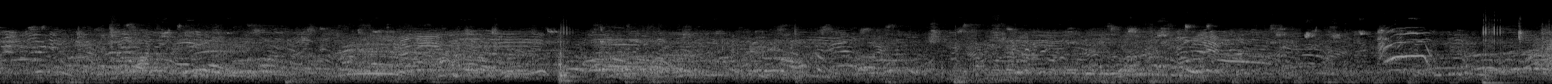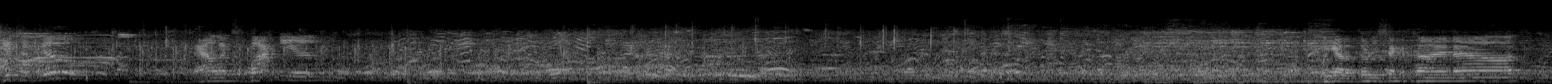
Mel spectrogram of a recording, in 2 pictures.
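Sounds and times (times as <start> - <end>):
crowd chatter and shouts: 0.0 - 31.0
basketball bouncing on court: 14.8 - 15.4.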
